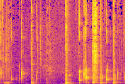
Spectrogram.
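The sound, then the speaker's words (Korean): A mouth-made beatbox tick-tock (ttokttak) beat: sharp clicks and tongue pops alternating with low thumps, starting sparse then speeding into a denser, steady pattern, fairly loud with no speech. “배운 적이 있는데 그때 똑딱 비트를 마스터했습니다.”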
